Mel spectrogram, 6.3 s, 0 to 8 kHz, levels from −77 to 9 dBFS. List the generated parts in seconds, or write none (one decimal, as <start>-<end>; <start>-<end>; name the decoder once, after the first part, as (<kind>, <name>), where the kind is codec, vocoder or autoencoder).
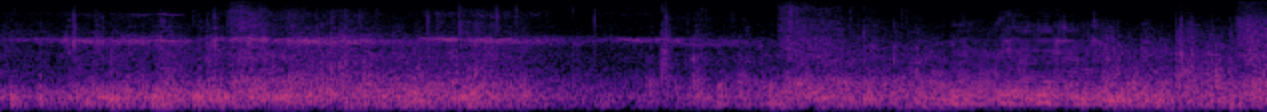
4.7-5.5 (vocoder, HiFi-GAN)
